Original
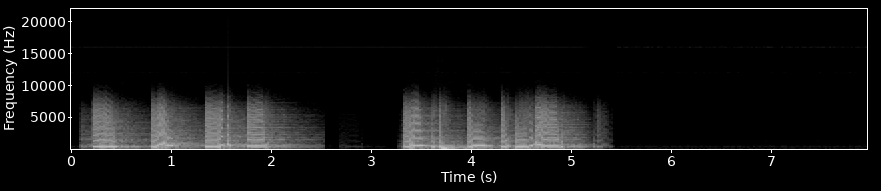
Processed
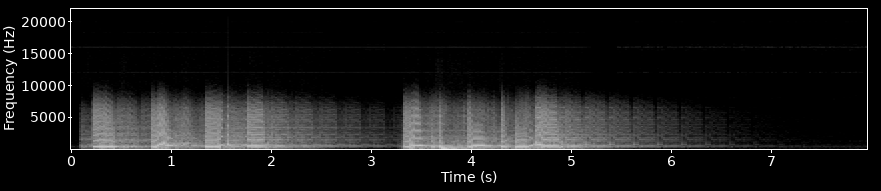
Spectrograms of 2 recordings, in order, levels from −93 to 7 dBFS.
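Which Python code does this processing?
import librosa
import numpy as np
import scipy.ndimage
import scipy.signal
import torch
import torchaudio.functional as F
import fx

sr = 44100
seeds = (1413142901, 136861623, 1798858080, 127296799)

y = scipy.signal.sosfilt(scipy.signal.butter(2, 110.0, 'highpass', fs=sr, output='sos'), x)
y = fx.echo_split(y, sr, split_hz=330.0, low_ms=96, high_ms=242, feedback_pct=52, wet_db=-13.0)
y = fx.end_taper(y, sr, db_per_s=150.0)
y = F.gain(torch.from_numpy(y), 4.5).numpy()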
